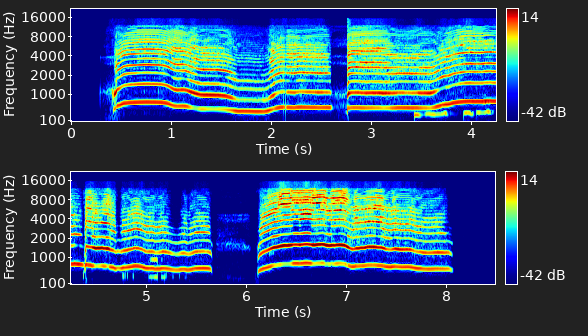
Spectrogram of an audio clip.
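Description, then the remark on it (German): A person screams loudly and very close to the microphone in three long, sustained, high-pitched bursts with brief gaps between them, the voice wavering and slightly distorted. “So, es ist ähm, reingeschrien hier ins Mikro.”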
